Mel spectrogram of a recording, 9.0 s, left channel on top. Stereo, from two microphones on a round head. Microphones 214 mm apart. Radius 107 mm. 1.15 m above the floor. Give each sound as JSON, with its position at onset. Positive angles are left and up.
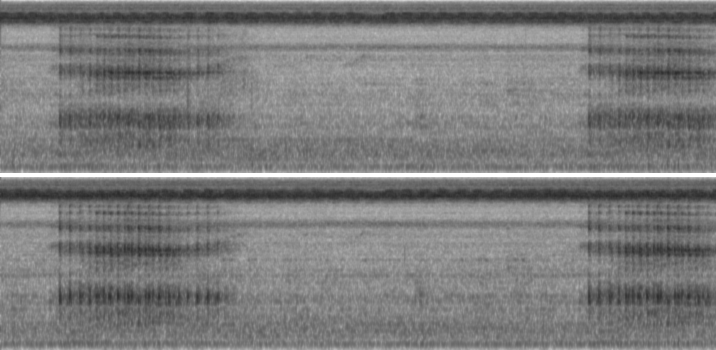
{"t": 0.0, "sound": "an insect", "side_deg": -45, "distance_m": 4.5}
